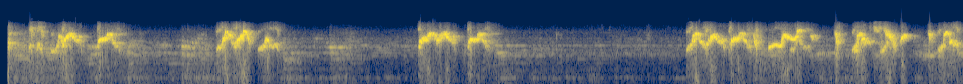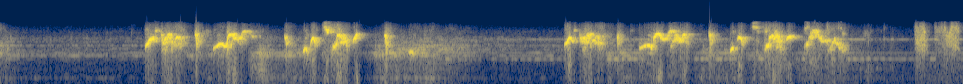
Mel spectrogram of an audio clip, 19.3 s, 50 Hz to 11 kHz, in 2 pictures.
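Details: A 1-year-old female cockatiel, upset by the camera held too close and trying to attack it, gives bursts of bright, warbling chirps and whistles, pausing between each run.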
